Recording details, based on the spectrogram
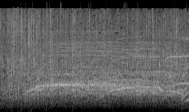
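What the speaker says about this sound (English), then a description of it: "Please clap loudly." Loud, dense applause from a large audience at a college foundation day celebration, sustained and steady for several seconds with a faint murmur of crowd voices mixed in.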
